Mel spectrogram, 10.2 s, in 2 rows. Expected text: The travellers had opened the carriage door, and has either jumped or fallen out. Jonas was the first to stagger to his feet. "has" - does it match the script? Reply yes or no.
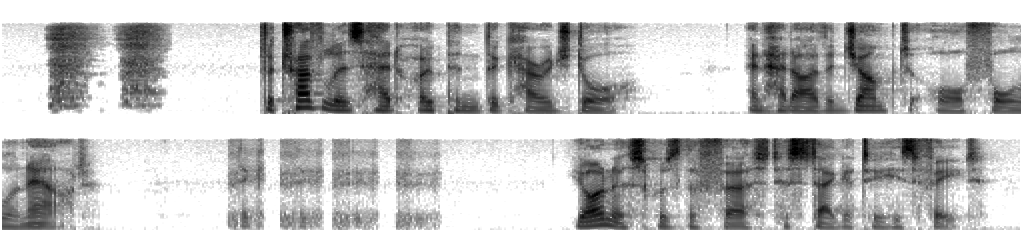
no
